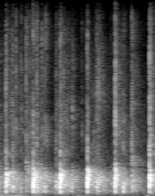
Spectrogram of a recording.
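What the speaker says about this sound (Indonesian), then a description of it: "Berikan sorak-sorai buat Tuhan." Applause from a church congregation, rhythmic unison clapping at a steady beat, fairly close, with little else audible.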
